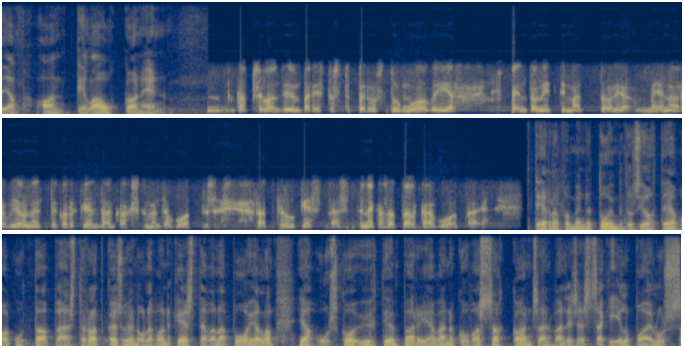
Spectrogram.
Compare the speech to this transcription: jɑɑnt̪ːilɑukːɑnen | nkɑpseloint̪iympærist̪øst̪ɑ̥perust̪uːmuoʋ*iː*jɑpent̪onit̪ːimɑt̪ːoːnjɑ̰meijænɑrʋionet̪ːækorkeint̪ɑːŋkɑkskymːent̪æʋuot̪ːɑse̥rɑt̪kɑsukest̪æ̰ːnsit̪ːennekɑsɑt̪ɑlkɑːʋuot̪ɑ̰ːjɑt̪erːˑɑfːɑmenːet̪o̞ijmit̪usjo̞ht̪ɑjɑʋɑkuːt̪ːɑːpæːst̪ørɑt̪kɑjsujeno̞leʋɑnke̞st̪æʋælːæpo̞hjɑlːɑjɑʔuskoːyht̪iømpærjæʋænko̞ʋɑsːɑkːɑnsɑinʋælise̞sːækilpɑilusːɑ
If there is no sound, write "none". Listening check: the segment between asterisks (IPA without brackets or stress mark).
iː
